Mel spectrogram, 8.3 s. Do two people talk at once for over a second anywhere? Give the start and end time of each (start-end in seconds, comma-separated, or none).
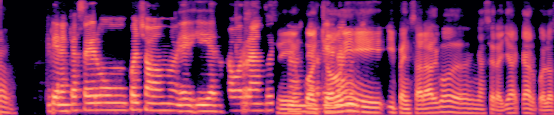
4.1-5.5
